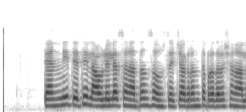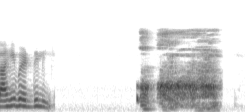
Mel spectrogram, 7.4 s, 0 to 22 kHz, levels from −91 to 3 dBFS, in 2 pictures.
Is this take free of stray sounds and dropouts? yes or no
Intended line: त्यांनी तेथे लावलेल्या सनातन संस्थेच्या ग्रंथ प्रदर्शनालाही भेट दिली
no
